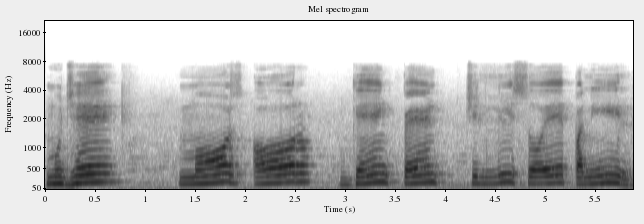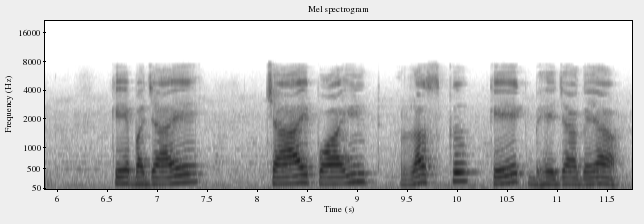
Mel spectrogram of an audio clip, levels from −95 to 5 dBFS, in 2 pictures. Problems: constant background noise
